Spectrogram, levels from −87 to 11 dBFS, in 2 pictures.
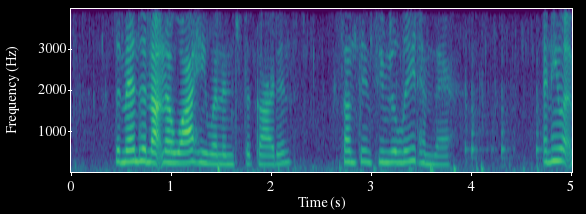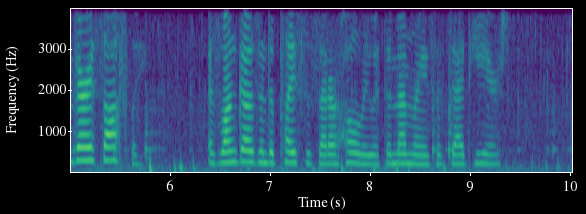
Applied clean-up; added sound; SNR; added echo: none; Rain; 17 dB; none.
